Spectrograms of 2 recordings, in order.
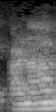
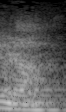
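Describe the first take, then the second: First: "अणा" ending in an open oral vowel; wrong letter sound. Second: "अणाम" with a nasalised ending, ṇã; correct letter sound. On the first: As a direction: say "अणा" without final nasalisation. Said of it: "अणा भी नहीं होता है". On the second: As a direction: let "अणाम" end through the nose. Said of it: "इसे बोलते हैं अणाम". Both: Shown as a demonstration.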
